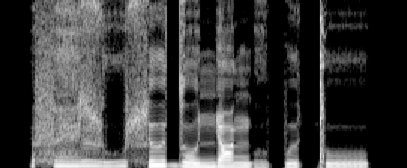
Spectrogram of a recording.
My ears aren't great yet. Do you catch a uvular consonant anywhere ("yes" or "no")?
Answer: no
